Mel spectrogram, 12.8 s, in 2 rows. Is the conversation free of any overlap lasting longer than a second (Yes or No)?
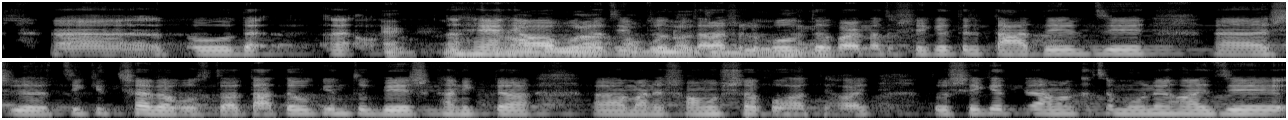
No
